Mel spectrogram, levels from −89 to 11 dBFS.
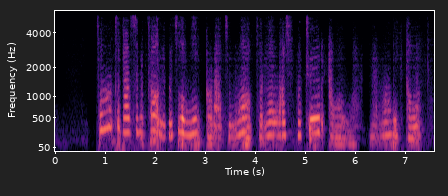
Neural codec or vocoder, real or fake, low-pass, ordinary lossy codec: codec, 44.1 kHz, 0.9 kbps, DAC; fake; 5.4 kHz; none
